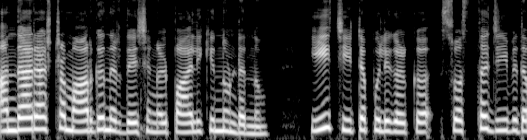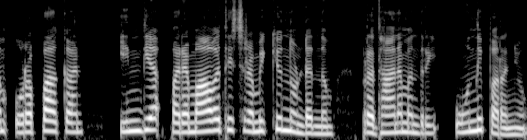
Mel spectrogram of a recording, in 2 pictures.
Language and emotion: Malayalam, neutral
